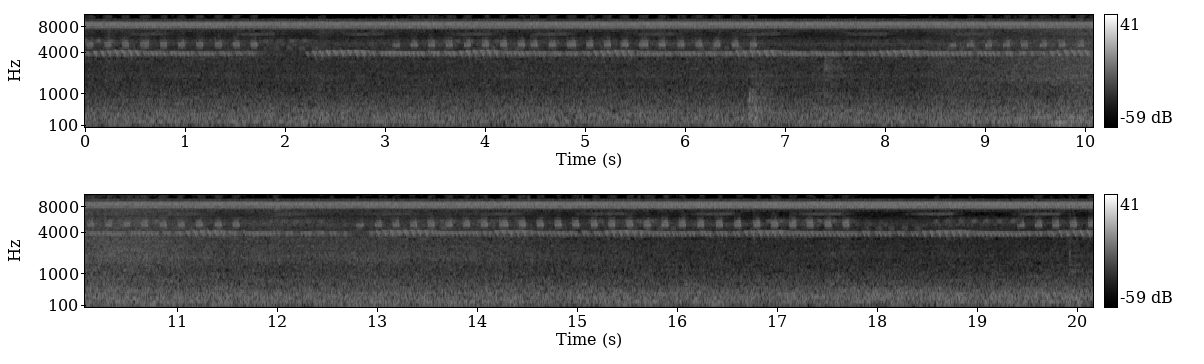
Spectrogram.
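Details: Evening park chorus of crickets and other insects: one unbroken high whine, bursts of fast beaded pulses, and a lower steady trill, with faint low background noise and a brief soft knock.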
